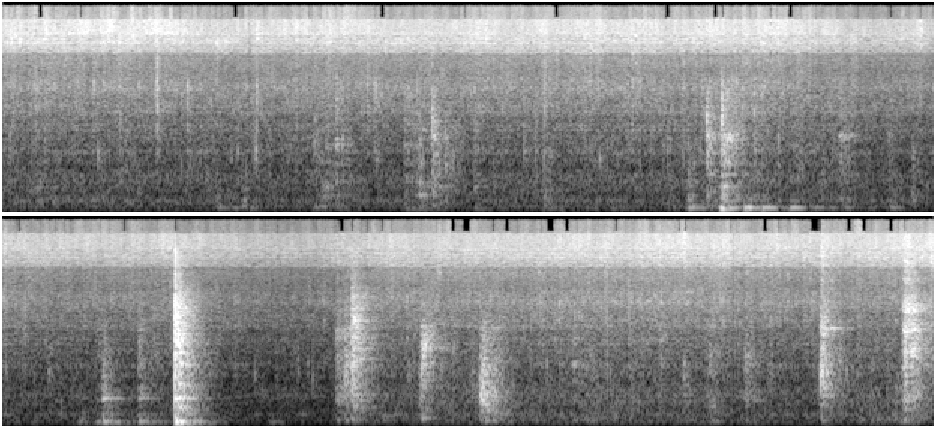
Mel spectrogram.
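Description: Vegan spaghetti warming in a pan gives a quiet, steady sizzle, broken by scattered scrapes and clunks as it is stirred now and then.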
